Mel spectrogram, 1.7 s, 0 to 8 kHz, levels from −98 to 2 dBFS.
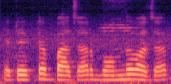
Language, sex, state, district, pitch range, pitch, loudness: Bengali, male, Tripura, West Tripura, 160-170 Hz, 165 Hz, -16 LUFS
